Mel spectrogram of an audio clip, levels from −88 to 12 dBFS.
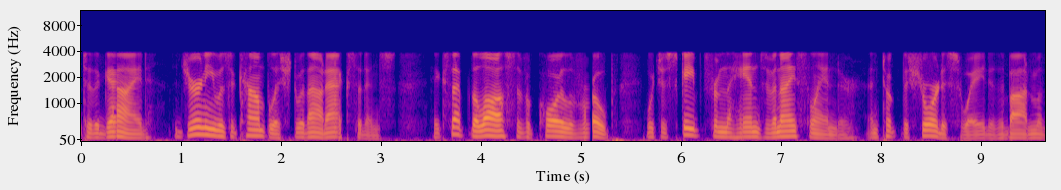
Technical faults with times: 0.32-0.36 packet loss with pitch repetition
2.54-2.58 packet loss with pitch repetition
5.04-5.12 packet loss with pitch repetition
6.60-6.62 packet loss with pitch repetition

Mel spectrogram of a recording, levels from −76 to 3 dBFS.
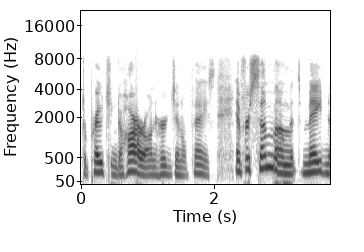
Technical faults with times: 0.41-1.25 repeated packet loss (robotic sound)
2.27-3.06 repeated packet loss (robotic sound)

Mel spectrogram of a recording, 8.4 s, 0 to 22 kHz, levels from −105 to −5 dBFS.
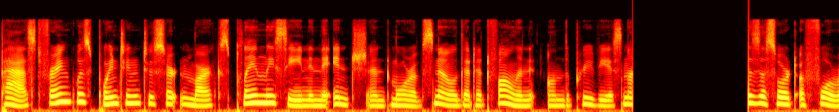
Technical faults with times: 6.32-7.48 audio dropout to silence

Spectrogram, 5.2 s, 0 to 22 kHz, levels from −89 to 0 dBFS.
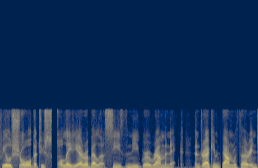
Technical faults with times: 1.02-1.27 packet loss on an ADPCM call
4.40-4.49 packet loss on an ADPCM call

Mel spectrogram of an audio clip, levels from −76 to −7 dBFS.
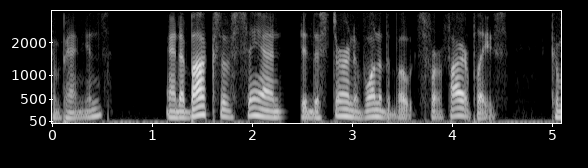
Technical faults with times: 2.28-2.51 call audio freeze

